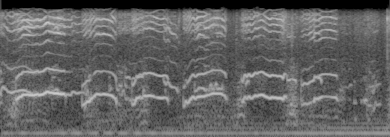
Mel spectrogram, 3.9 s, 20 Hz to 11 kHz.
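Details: Red Miniature Pinscher puppies from a 2013 litter of six girls at Keltic Kennels, complaining loudly: a run of five clear, arched, nasal whines, each swelling then dropping, about one every 0.7 seconds, over a low hum.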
